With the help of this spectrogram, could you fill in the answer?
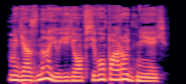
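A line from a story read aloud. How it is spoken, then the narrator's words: Plain. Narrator (Russian): ответил Нэш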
